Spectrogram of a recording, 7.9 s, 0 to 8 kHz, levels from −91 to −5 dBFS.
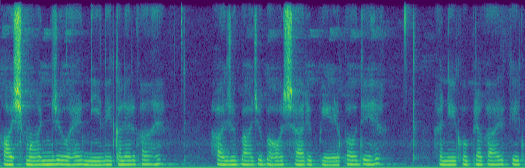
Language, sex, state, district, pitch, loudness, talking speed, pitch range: Hindi, female, Madhya Pradesh, Umaria, 185 Hz, -23 LUFS, 130 wpm, 180-195 Hz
